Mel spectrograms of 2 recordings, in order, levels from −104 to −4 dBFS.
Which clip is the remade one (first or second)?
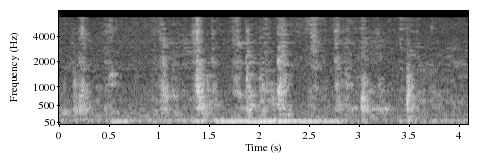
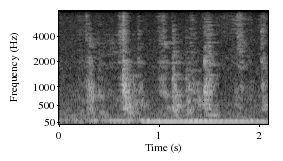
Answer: first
